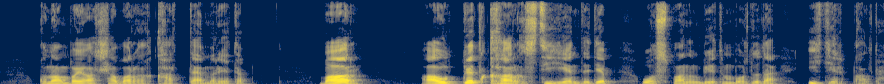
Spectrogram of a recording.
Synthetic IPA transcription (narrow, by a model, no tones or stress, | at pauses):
qʰʊnɑmbɑjɑt̪ʃɑbɑɾʁɑqʰɑt̪ːəæ̰mɪ̰ɾe̞̰t̪ɪp̚ | bɑɾ | ɑ̰lˠəp̚kʲe̞t̪qʰɑɾʁəzt̪ʰijɡʲe̞nd̪ɪd̪e̞p̚ | wo̞spɑ̰nːəɴbe̞t̪ɪmbʊɾd̪əd̪ɑ̰ | ijt̪ʰe̞̰ɾɪp̚qʰɑ̰lˠd̪̥ə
